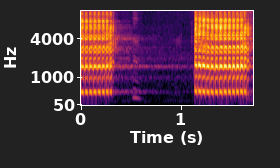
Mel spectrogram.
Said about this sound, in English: Yo, check it. The phone is ringing.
